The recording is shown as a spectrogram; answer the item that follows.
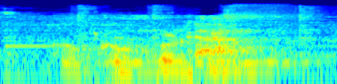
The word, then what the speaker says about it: Kukulcán: que si tú los unes forman la voz Cuculcán, que es la voz de Cuculcán, por lo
